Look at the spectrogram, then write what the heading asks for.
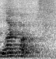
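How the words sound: The first vowel is almost dropped entirely. This is another regional accent. "гласное практически выбрасывается"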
